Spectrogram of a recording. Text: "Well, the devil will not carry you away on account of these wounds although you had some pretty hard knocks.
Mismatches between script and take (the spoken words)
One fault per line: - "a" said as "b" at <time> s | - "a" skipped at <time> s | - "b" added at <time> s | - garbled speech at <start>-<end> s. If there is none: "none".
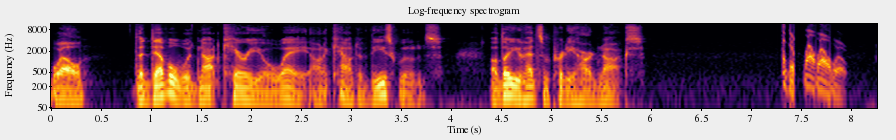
- "will" said as "would" at 1.3 s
